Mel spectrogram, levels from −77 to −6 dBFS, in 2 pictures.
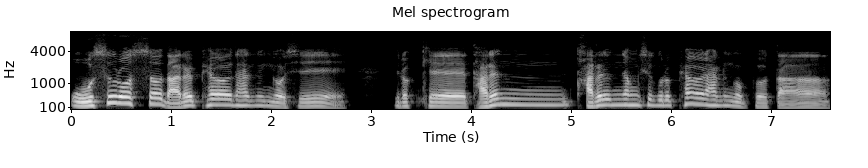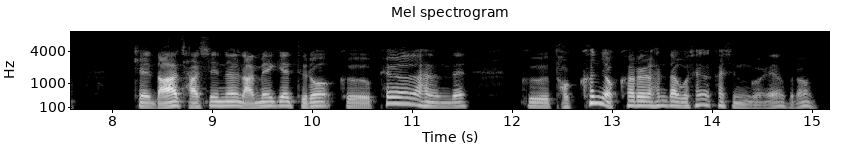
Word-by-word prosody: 옷으로서 185 - +4
나를 130 +6 +4
표현하는 145 -3 +1
것이 110 +1 -3 0.5
이렇게 115 -2 +1
다른, 165 +4 -1
다른 160 +7 +2
형식으로 150 -2 -3
표현하는 160 -6 -1
것보다 100 -4 -4 0.6
이렇게 110 -2 -1
나 125 - +9
자신을 130 +4 0
남에게 125 +5 0
드러 120 +3 -1
그 105 -2 -4
표현하는데 130 - -1 0.6
그 110 -2 -3
더 100 0 -8
큰 210 - -1
역할을 135 -2 +1
한다고 130 -4 -1
생각하시는 130 - -7
거예요 80 +7 -10
그럼? 120 +2 -9
130 Hz, 265 characters per minute, -24 LUFS, 110-155 Hz, 0.6 s, 나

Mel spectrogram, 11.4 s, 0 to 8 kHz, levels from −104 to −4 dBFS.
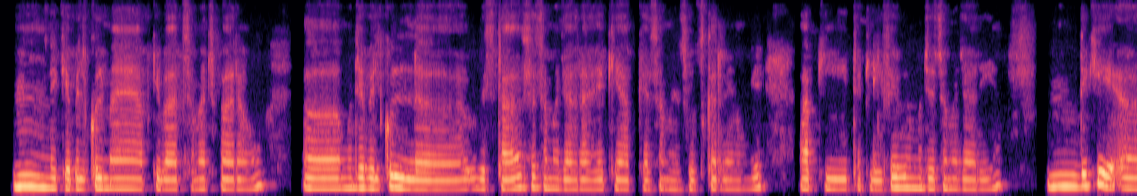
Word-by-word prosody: हुँ, 165 -1 +7
देखिए, 145 -1 +1
बिल्कुल 140 +1 +2
मैं 140 0 -1
आपकी 135 +1 -4
बात 135 0 -1
समझ 135 +1 -6
पा 135 -1 -1
रहा 135 0 -4
हूँ। 145 +6 -5 0.4
अ, 145 -1 +3
मुझे 145 +1 +2
बिल्कुल 145 +3 +4 0.8
विस्तार 135 +2 0
से 155 - -2
समझ 140 -3 -5
आ 135 - +1
रहा 135 0 -4
है 135 +1 -5
कि 135 - -4
आप 130 -1 -3
कैसा 130 0 -8
महसूस 130 0 -9
कर 140 - -2
रहे 135 0 -8
होंगे, 130 +4 -7 0.4
आपकी 140 +1 -1 0.3
तकलीफ़ें 140 +2 0
भी 155 - +2
मुझे 145 -1 -2
समझ 140 -1 -6
आ 135 - -1
रही 135 0 -7
हैं। 170 +5 -6 0.5
उम, 170 0 +5
देखिए 175 -1 +6
अ, - - -4
140 Hz, 195 wpm, -27 LUFS, 135-150 Hz, 0.8 s, हुँ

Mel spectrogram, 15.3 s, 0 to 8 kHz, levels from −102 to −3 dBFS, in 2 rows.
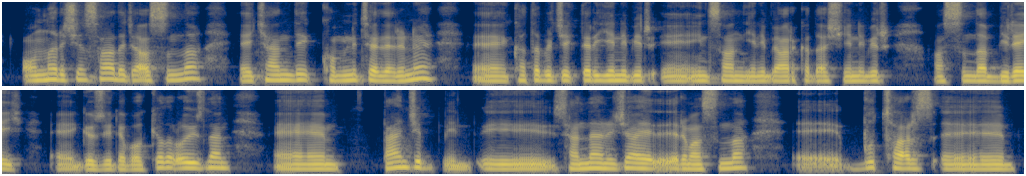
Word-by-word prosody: onlar 150 +4 +2
için 145 +2 -2
sadece 150 -2 0
aslında, 150 +8 0 0.3
eee, 125 0 0
kendi 145 +2 0
komünitelerine 135 +4 +1 0.3
eee, 125 -1 -1
katabilecekleri 135 0 0
yeni 135 -1 +3
bir, 135 - -1
iii, 120 +1 -2
insan, 130 0 0
yeni 125 0 0
bir 125 - +2
arkadaş, 125 0 -1
yeni 125 0 0
bir 130 -1 -3 0.3
aslında 125 0 0
birey, 125 0 +3 0.3
eee, - - -3
gözüyle 115 - -1
bakıyorlar. 155 +8 0
O 145 - +5
yüzden, 145 +1 +2 0.3
eee, 125 0 +2 0.4
bence 160 +3 +3
bı, 70 - -7
iii, 60 - +1
senden 135 +2 +2
rica 140 +2 +2
ederim. 130 -1 +2
Aslında, 135 +5 +1 0.4
eee, - - -5
bu 150 +7 -4
tarz, 130 -2 +1
eee, 120 -1 +1
130 Hz, 145 wpm, -24 LUFS, 120-145 Hz, 0.4 s, O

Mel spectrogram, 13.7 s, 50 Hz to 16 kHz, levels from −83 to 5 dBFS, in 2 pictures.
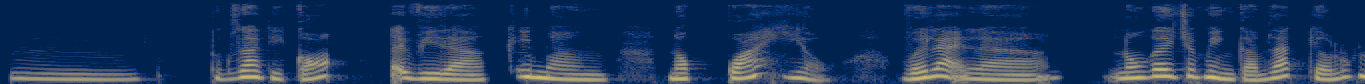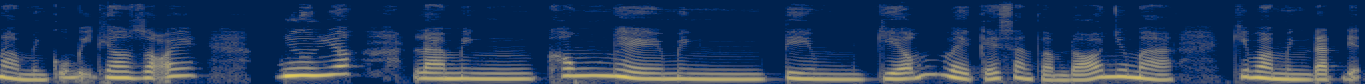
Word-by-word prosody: Ừm, 195 -4 -9 0.3
thực 220 - -10
ra 270 +4 +4
thì 220 - -5
có, 195 - -3 0.3
tại - - -1
vì 215 -1 +1
là 185 -3 -1
khi 285 - +2
mà 220 -7 +2 0.4
nó 210 -1 +1 0.2
quá 230 +5 +2
hiểu, 220 -10 -4 0.3
với 220 +4 +3
lại 285 -5 +1
là 180 -4 -4 0.3
nó 230 +1 +1
gây 295 +3 +4
cho 290 +1 -3
mình 250 -6 +3
cảm 175 -1 -4
giác, 270 +6 -1
kiểu, 200 - -2
lúc 255 +9 -5
nào 255 -7 +3
mình 180 -1 -3
cũng 255 - -6
bị - - -8
theo 250 -2 +4
dõi 240 0 -2
ấy. 315 +2 -2 0.4
Như 320 +3 +9
nhá 340 +3 +4 0.3
là 220 -1 +1
mình 210 -1 0
không 320 0 +2
hề 235 -8 +5
mình 195 -2 -1
tìm 200 -4 -1
kiếm 210 0 0 0.2
về 240 -5 +3
cái 205 +2 -4
sản 230 -2 -3
phẩm 170 -3 -6
đó, 175 +8 -1
nhưng 280 -1 +4
mà 200 -7 +1 0.3
khi 280 - -2
mà 245 -3 +5
mình 195 -2 +2
đặt 190 0 -1
điện - - -9
215 Hz, 230 wpm, -21 LUFS, 195-255 Hz, 0.4 s, Như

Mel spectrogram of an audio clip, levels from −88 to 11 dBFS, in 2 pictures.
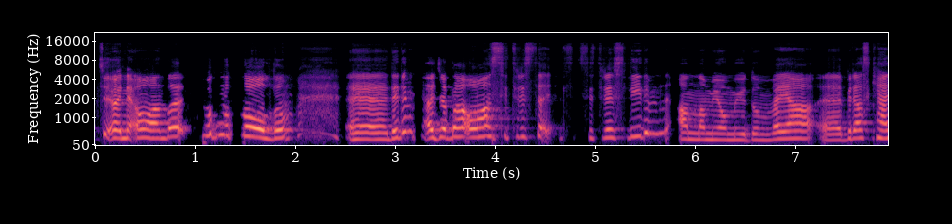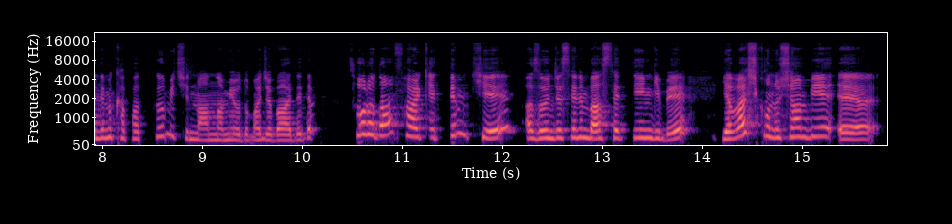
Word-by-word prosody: Ç - - -3
hani, 270 -2 +5
o - - +3
anda 290 +3 +5 0.2
çok 380 +2 -5
mutlu 365 -1 0
oldum. 285 -3 +8 0.6
Eee, 230 0 +3
dedim 280 - +2
acaba 310 +3 +5
o 300 - +4
an 335 +2 +5
stresde 320 0 -8 0.2
stresliydim, 295 - -5 0.3
anlamıyor 220 -2 -2
muydum 210 0 -8
veya, 260 +2 +1
eee, 205 0 -4
biraz 275 +1 -1
kendimi 280 +1 -1
kapattığım 270 +7 -9
için 260 -9 -10
mi 205 - -6
anlamıyordum 205 0 -7
acaba 205 -1 -4
dedim. 300 +9 -5 0.3
Sonradan 390 -1 +2
fark 330 -4 -1
ettim 365 +8 -6
ki 285 -8 +2 0.2
az 265 0 -3
önce 275 0 +1
senin 295 0 -2
bahsettiğin 275 +3 +1
gibi 265 0 0 0.4
yavaş 355 - +3
konuşan 315 -2 -2
bir, 330 0 -2 0.2
eee, 230 +3 +1
280 Hz, 150 wpm, -22 LUFS, 240-320 Hz, 0.6 s, oldum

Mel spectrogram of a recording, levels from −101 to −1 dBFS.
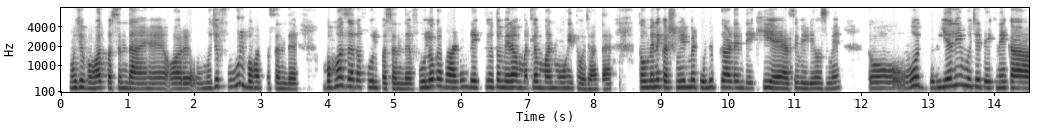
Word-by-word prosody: मुझे 220 +2 +3
बहुत 210 0 +1
पसंद 200 0 -1
आए 185 -1 +1
हैं 185 0 -4
और 185 0 +1 0.3
मुझे 205 +6 -1
फूल 295 +7 -4
बहुत 210 -2 +2
पसंद 190 -2 -4
है। 180 -1 0 0.4
बहुत 255 +7 +2
ज़्यादा 250 -2 +2
फूल 225 -2 -1
पसंद 185 -1 -1
हैं, 180 - +1
फूलों 225 +3 +4
का 260 0 +2
गार्डन 225 +2 +2
देखती 230 0 0
हूँ 230 - 0
तो 235 - 0
मेरा 225 0 +5
मतलब 215 +1 -1
मन 200 0 +1
मोहित 200 0 -3
हो 180 -3 -1
जाता 170 0 -1
है। 175 - -4 0.4
तो 225 0 +3
मैंने 230 +2 +3
कश्मीर 225 +1 +1
में 245 - +3
ट्यूलिप 225 +1 -1
गार्डन 220 -1 +2
देखी 205 +3 -3
है 200 -2 +4
ऐसे 185 +2 -4
वीडियोज़ 190 -1 -3
में। 200 +2 -3 0.4
तो 200 - -1 0.5
वो 265 +5 +6 0.2
रियली 255 +8 +2
मुझे 265 -4 0
देखने 215 -2 -1
का, 210 -1 +4
215 Hz, 190 wpm, -24 LUFS, 195-230 Hz, 0.5 s, वो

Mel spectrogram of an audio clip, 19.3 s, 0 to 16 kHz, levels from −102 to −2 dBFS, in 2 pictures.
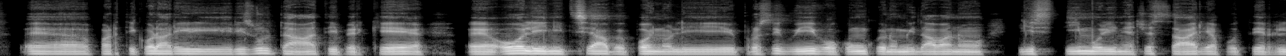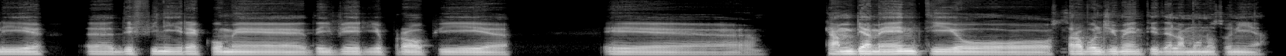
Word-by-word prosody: ehm, 110 -2 -3
particolari 115 -1 -1
risultati 110 -2 -3
perché, 105 +1 -1 0.3
ehm, 100 -1 +1
o 120 +2 +7
li 120 -1 +8
iniziavo 115 -1 +1
e - - -5
poi 110 -1 +2
non 105 -1 -1
li 100 0 -1
proseguivo 110 +1 -1
o - - -2
comunque 110 +2 0
non 100 -1 0
mi 105 0 0
davano 100 -1 -1 0.2
gli 105 +2 -5
stimoli 110 +1 0
necessari 105 0 -3
a 105 - -4
poterli, 100 0 -3 0.4
ehm, 105 -1 -5
definire 105 +1 -1
come 95 -2 0
dei 95 +1 -3
veri 100 0 -3
e 100 - -2
propri, 95 -1 -1 0.9
ehm, 90 -3 -6 0.4
cambiamenti 110 -1 +6
o 95 -2 0
stravolgimenti 105 0 +1
della 100 -1 0
monotonia. 95 -2 -2
105 Hz, 110 wpm, -23 LUFS, 100-110 Hz, 0.9 s, li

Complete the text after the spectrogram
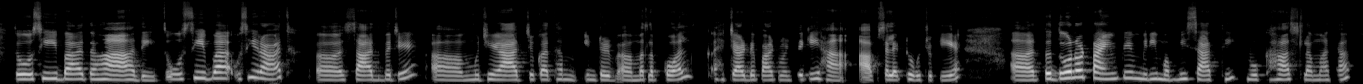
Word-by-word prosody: तो 235 0 +5
उसी 270 +3 +1
बात 245 0 +1
हाँ 220 -2 +6
दी 195 -1 -5
तो - - -4
उसी 290 +4 -1
बा 280 +1 +4
उसी 315 +6 -2
रात 265 +3 +1 0.3
अ, 205 -1 -1
7 210 0 +1
बजे 245 +6 -2 0.3
अ, 200 -2 -2
मुझे 225 +2 -4
आ 210 -1 +5
चुका 225 -1 -1
था 230 +2 -8
म 220 -2 -8
इंटर 210 -2 -2 0.2
मतलब 205 0 -4
कॉल, 225 - +1 0.3
एचआर 210 -1 +1
डिपार्टमेंट 205 -1 -4
से 220 - -1
कि 255 +4 -3
हाँ, - - 0 0.2
आप - - +2
सेलेक्ट 210 +1 -1
हो 220 -3 0
चुकी 200 +1 -4
हैं। - - 0 0.5
अ, 200 -1 +3
तो 260 - +10
दोनों 300 +5 +8
टाइम 260 -2 +6
पे 295 - -1
मेरी 255 -2 -2
मम्मी 225 +4 -3
साथ 225 -4 0
थी, 280 +5 -5
वो 220 - -2
ख़ास 225 +1 -2
लम्हा 210 -1 -5
था - - -3
220 Hz, 200 wpm, -23 LUFS, 210-250 Hz, 0.5 s, तो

